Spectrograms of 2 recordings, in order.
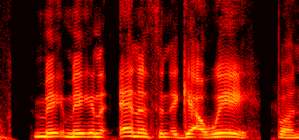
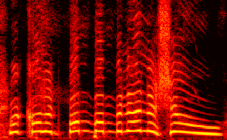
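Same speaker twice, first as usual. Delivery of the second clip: much higher falsetto, laughing through it; squeaky high voice. Pretend. Mocking the banana show host, squeaky falsetto. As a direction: go way up into a silly falsetto. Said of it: "his voice goes up like that".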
